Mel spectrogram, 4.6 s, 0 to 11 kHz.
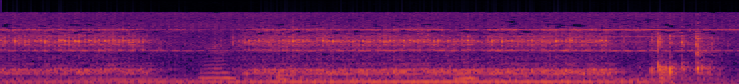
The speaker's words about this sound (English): But that certainly didn't mean the end of adventures for Superman, because at 5 o'clock the following morning, Clark Kent was roused from bed by the sound of a telephone ringing.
